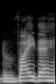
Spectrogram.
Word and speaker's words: Vita: And she did a commercial for, I think I'm pronouncing the herring right, Vita Herring, V-I-T-A Herring.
